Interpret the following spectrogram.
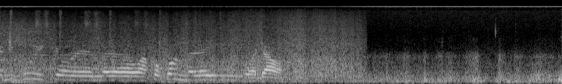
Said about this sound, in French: Plus loin, il longe les côtes, traverse des falaises escarpées et débouche soudain sur le bruit assourdissant des vagues.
